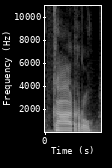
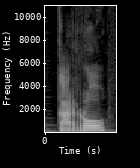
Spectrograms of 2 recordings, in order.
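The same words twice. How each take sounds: First: The stress is on the first syllable. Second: The stress is on the last syllable. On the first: The speaker calls it right. "el golpe de voz va en la palabra K" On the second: The speaker calls it wrong. "dilo en la última"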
